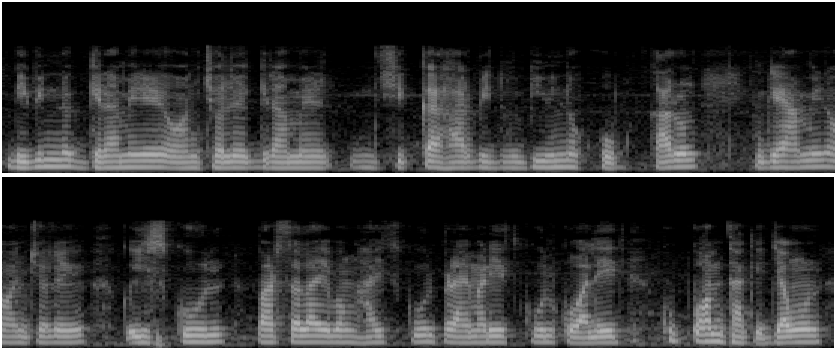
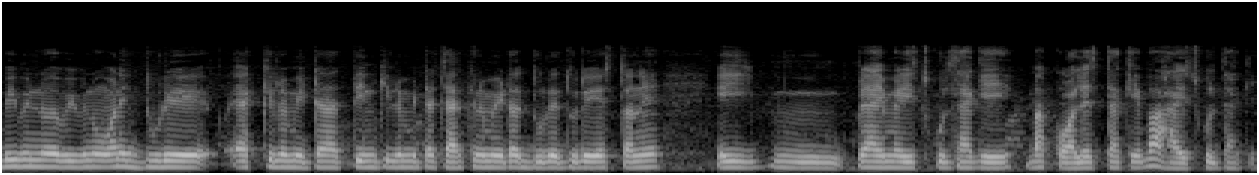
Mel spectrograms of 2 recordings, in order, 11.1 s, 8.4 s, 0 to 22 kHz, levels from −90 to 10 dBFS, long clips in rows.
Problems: constant background noise, continuous background conversations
